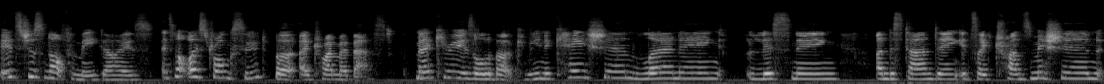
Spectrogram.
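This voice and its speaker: A woman projects a raised voice at high pitch. Her pitch variation is ordinary. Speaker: astrology and journaling youtuber. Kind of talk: casual talk to camera with journaling prompts. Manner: halting, trips over words.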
